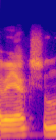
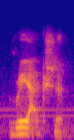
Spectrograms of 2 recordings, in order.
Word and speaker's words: réaction: La réaction de sa mère. Pause. I've given you this correction before. How do you say reaction? Is it reaction? Réaction.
